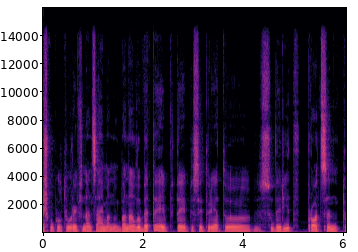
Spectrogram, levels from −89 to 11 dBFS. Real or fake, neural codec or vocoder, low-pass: real; none; 14.4 kHz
